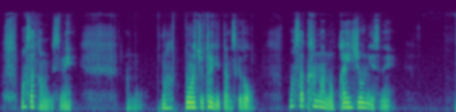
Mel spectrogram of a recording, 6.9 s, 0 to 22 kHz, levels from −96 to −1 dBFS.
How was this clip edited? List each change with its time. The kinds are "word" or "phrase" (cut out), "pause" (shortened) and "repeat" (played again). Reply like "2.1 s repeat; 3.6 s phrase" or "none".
none

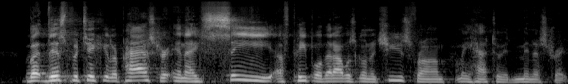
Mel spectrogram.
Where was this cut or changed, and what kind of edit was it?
4.6 s word

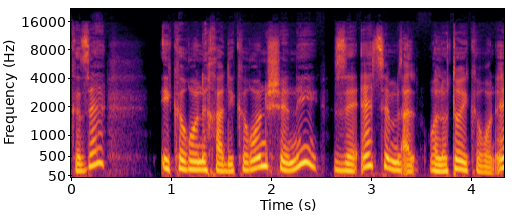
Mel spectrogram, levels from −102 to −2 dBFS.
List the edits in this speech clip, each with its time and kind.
2.5 s pause; 3.3 s word

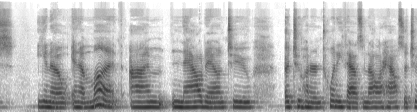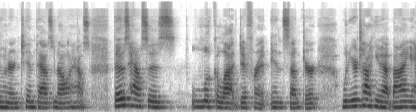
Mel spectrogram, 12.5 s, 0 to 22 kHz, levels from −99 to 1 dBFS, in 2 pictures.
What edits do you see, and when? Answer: none

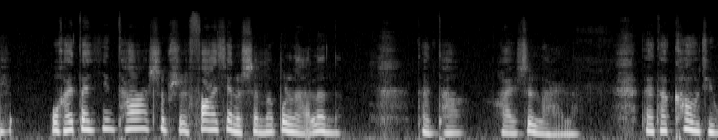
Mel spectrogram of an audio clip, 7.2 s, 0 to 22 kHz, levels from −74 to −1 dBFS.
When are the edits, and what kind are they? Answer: none

